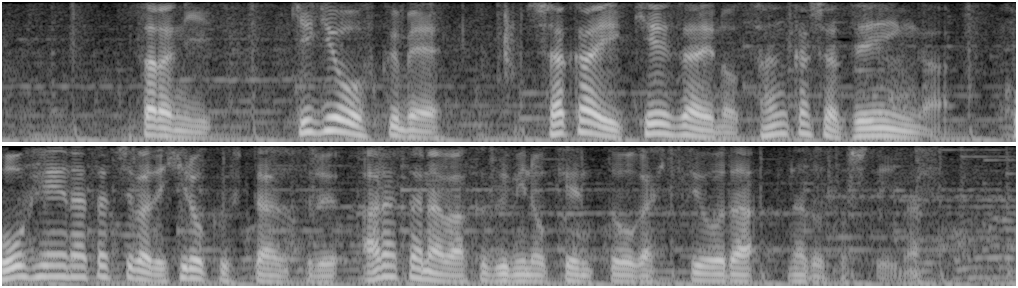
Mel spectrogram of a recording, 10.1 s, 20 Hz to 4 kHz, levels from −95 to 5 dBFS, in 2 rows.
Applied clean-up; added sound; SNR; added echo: none; none; none; none.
